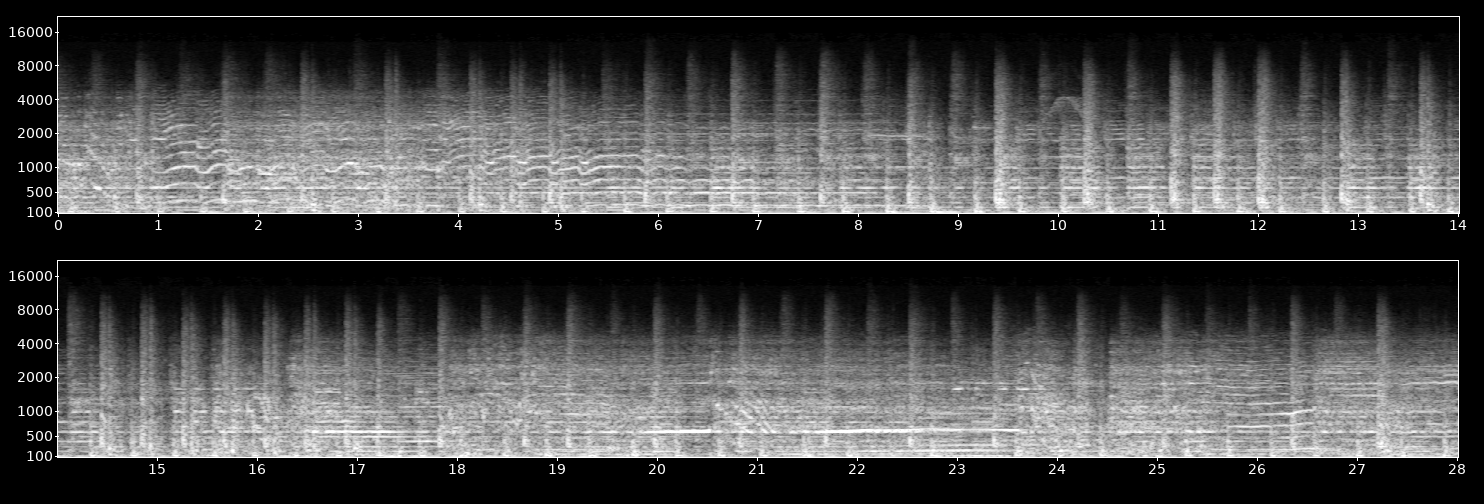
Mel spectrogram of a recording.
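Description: Live rock band playing an instrumental passage with no vocals: drums keep a steady beat under guitar and keyboard lines, with a wavering lead line near the start and a long held note later on.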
